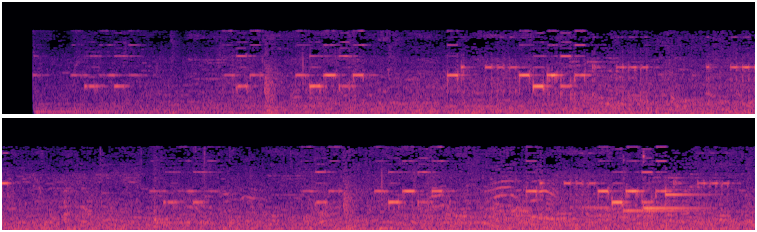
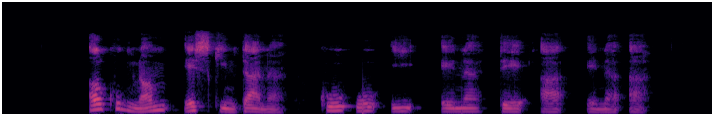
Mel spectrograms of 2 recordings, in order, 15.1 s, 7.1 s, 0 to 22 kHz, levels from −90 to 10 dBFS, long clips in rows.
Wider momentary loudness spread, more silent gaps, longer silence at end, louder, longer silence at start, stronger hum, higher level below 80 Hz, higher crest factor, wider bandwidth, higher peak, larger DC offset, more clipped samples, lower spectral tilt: about the same, 15 LU vs 14 LU; second, none vs 3.13-3.17 s, 5.79-5.84 s; second, 0 s vs 0.65 s; first, -27 LUFS vs -42 LUFS; second, 0.3 s vs 0.85 s; neither; first, -40 dBFS vs -72 dBFS; second, 18 dB vs 26 dB; about the same, 8 kHz vs 7.6 kHz; first, -10 dBFS vs -18 dBFS; neither; neither; about the same, -2.5 dB/octave vs -3.5 dB/octave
